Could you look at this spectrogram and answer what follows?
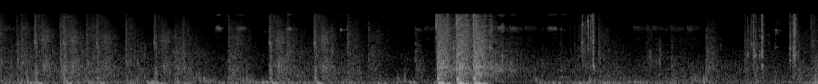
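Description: Rapid bursts of automatic gunfire from a favored weapon in a World War I shooter game, dense rattling volleys with a louder, closer burst near the middle and scattered shots around it.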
